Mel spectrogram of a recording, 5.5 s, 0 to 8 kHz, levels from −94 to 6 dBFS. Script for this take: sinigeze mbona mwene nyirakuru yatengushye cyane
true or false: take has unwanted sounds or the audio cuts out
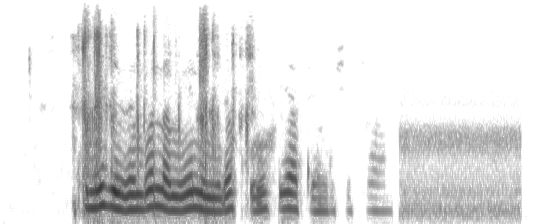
false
